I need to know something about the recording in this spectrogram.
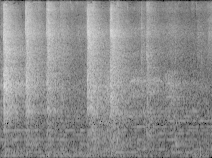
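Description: Footsteps on a bare concrete floor, about five hard steps at an uneven walking pace, each echoing in empty, unfinished rooms. Faint music runs underneath.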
